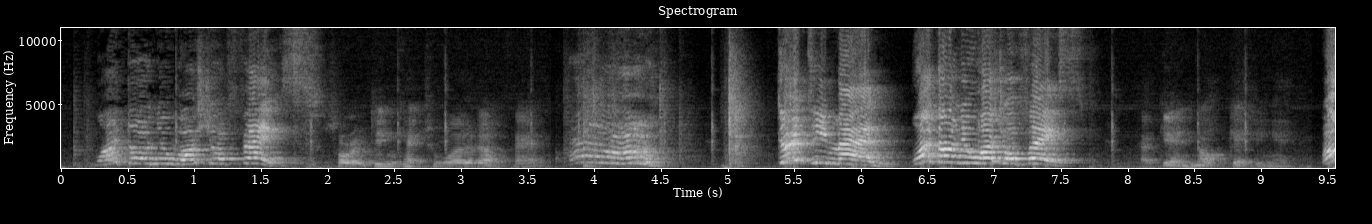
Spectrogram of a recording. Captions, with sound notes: Why don't you wash your face? Sorry, didn't catch a word up there. (grunting) Dirty man, why don't you wash your face? Again, not getting it.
